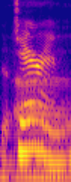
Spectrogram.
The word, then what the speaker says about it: Jaren: And Jaren, like Karen, spelled with a J.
